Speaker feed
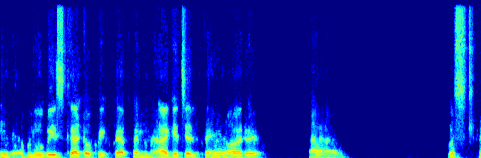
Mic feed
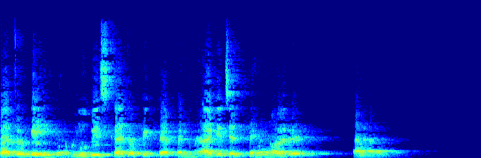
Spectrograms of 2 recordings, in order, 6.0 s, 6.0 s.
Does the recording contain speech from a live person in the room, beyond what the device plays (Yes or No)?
No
